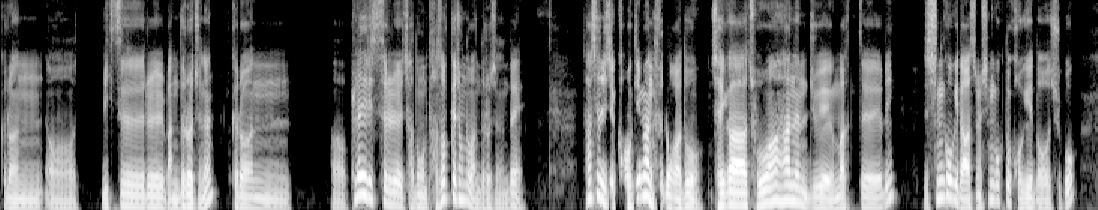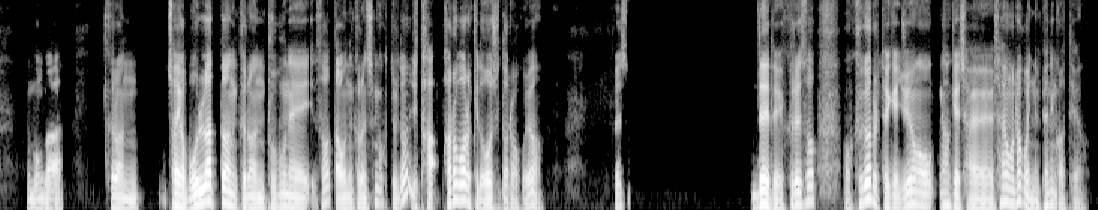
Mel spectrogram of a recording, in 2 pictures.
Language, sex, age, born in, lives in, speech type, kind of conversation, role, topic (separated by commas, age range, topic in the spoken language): Korean, male, 18-19, South Korea, Japan, conversation, podcast, guest, 요즘은 주로 어떤 방법으로 신곡을 찾아 들으시나요?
